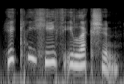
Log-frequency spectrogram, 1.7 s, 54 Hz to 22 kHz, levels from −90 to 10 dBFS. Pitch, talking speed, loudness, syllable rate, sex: 240 Hz, 110 wpm, -18 LUFS, 3.9 syllables/s, female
